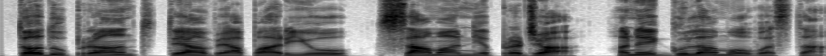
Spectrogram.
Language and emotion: Gujarati, neutral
